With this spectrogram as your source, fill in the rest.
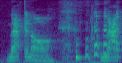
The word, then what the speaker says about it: Mackinac: Mackinac.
